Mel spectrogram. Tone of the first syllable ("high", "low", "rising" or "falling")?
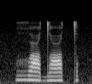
falling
